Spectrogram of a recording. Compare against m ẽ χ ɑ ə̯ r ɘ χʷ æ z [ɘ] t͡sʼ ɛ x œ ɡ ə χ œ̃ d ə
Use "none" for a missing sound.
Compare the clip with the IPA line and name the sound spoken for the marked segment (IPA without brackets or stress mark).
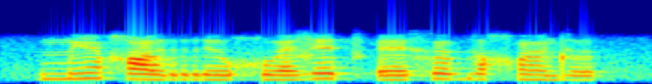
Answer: ɛ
